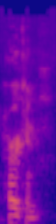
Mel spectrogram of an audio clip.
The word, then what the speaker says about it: Hurricane: This place called Hurricane, which is spelt Hurricane. They pronounce hurricane. it Hurricane. Hurricane.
